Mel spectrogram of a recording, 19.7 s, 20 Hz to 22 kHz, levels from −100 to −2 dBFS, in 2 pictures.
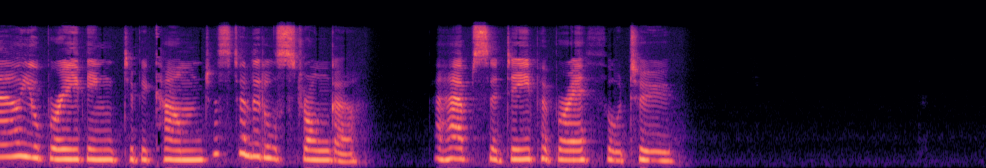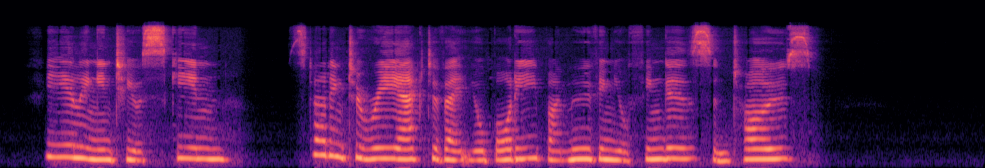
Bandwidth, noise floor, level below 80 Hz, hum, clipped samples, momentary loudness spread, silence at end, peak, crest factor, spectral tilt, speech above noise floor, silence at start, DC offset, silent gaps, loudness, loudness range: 12.5 kHz; -80 dBFS; -76 dBFS; none; under 0.1%; 8 LU; 1.75 s; -8 dBFS; 18 dB; -3 dB/octave; 56 dB; 0 s; under 0.1%; none; -25 LUFS; 6 LU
